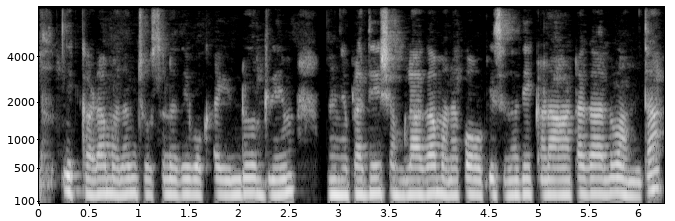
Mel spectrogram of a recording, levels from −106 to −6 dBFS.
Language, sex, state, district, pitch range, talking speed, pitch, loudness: Telugu, female, Telangana, Nalgonda, 170-180 Hz, 115 wpm, 175 Hz, -24 LUFS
